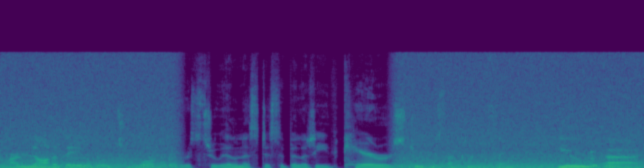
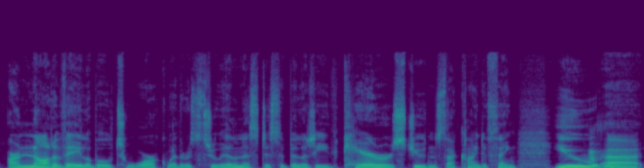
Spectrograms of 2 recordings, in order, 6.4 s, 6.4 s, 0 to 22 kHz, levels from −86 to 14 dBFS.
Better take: second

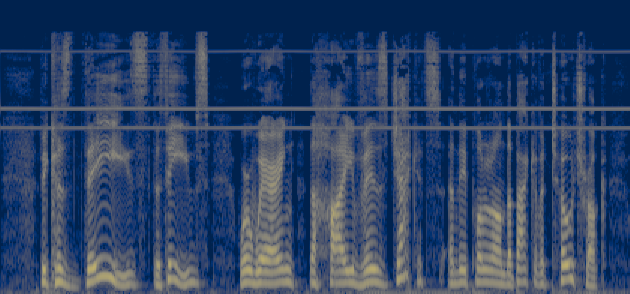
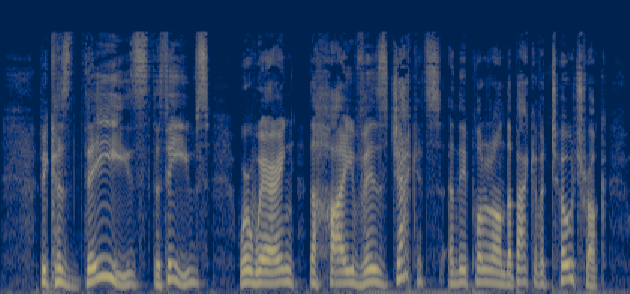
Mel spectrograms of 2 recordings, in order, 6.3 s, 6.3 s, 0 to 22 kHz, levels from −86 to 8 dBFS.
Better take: second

